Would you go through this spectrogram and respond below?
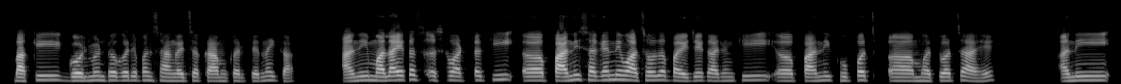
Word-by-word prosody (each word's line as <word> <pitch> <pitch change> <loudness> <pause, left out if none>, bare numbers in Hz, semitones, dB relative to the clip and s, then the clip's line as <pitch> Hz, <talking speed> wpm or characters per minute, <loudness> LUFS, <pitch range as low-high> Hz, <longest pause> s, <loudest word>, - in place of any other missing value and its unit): बाकी 205 +5 +2
गव्हर्नमेंट 185 +2 +1
वगैरे 190 0 -1
पण 195 - -2
सांगायचं 170 -1 -2
काम 160 0 +2
करते, 160 -1 -4
नाही 190 +3 -7
का. 145 - -4 0.5
आणि 165 +6 +2
मला 190 0 +6
एकच 210 +1 +1
असं 200 0 -7
वाटतं, 190 +1 -1
की 225 +1 -6
अ, 185 0 +3
पाणी 185 +4 +7
सगळ्यांनी 205 +1 0
वाचवलं 195 0 +3
पाहिजे 180 0 +1
कारण 175 0 -3
की 200 0 -8
अ, 170 0 0
पाणी 175 +3 +2
खूपच 190 +3 -2
अ, 170 0 +1
महत्त्वाचं 170 +2 -3
आहे 165 +1 -1 0.7
आणि 190 +4 -1
185 Hz, 155 wpm, -26 LUFS, 170-195 Hz, 0.7 s, पाणी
